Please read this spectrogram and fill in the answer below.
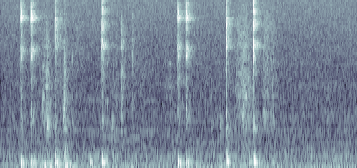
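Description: Computer mouse clicking: about nine sharp, irregular clicks, some in quick pairs, as edges are selected one by one, over a faint low hum.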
